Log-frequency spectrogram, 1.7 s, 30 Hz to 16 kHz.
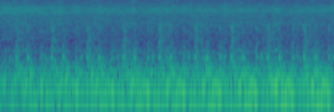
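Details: Maruti Suzuki Alto 800 idling in neutral with a misfire, no check-engine light and no stored fault codes. Uneven lumpy idle with an irregular chuff and shake, with an ignition coil problem indicated.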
